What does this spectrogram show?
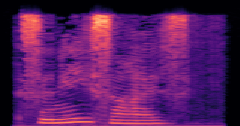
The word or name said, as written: synoecize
